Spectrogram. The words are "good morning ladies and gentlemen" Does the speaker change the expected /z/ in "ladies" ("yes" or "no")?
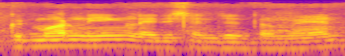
yes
